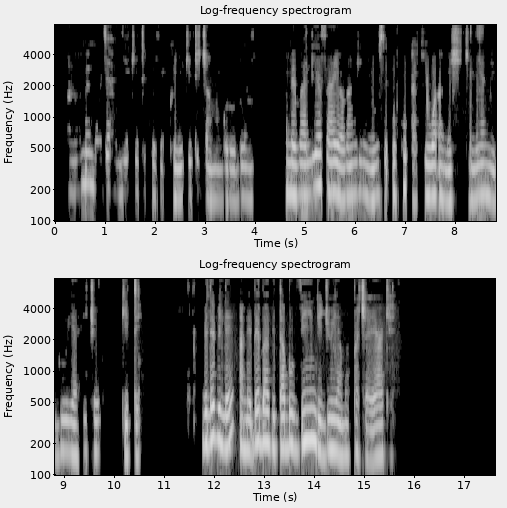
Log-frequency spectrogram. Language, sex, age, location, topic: Swahili, female, 25-35, Nakuru, education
